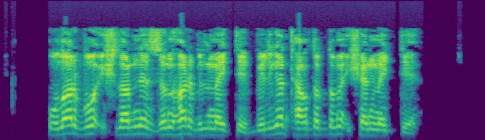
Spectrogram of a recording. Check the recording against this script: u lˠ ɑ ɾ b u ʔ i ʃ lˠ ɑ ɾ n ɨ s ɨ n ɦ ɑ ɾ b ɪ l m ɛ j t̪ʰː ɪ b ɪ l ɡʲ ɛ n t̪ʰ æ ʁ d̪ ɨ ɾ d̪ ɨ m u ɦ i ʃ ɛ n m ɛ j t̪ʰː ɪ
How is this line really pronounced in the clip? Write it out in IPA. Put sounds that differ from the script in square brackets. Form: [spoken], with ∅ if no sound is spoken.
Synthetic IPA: u lˠ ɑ ɾ b u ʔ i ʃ lˠ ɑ ɾ n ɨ [z] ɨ n ɦ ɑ ɾ b ɪ l m ɛ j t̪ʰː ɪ b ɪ l ɡʲ ɛ n t̪ʰ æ ʁ d̪ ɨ ɾ d̪ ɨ m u [∅] i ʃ ɛ n m ɛ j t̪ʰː ɪ

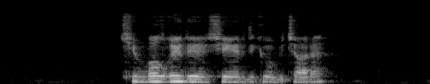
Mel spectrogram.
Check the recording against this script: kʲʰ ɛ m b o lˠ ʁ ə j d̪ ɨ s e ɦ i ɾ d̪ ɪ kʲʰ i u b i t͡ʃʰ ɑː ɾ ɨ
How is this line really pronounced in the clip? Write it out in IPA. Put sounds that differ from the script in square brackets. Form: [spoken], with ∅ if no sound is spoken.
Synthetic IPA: kʲʰ [i] m b o lˠ ʁ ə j d̪ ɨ [ʃ] e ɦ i ɾ d̪ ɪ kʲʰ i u b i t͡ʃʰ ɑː ɾ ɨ

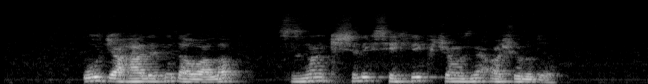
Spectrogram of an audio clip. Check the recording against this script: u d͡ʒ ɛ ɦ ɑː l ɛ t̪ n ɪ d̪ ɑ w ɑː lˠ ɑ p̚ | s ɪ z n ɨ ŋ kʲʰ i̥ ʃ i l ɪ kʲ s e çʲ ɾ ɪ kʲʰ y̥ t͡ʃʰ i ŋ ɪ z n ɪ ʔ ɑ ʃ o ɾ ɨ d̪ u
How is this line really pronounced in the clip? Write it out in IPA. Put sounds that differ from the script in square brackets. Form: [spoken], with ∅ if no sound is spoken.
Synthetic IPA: u d͡ʒ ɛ ɦ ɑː l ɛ t̪ n ɪ d̪ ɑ w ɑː lˠ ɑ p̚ | s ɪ z n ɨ ŋ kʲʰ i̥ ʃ i l ɪ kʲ s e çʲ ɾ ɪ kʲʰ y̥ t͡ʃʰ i ŋ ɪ z n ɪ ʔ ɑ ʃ [u] ɾ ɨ d̪ u

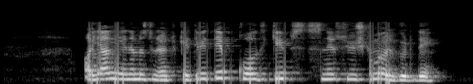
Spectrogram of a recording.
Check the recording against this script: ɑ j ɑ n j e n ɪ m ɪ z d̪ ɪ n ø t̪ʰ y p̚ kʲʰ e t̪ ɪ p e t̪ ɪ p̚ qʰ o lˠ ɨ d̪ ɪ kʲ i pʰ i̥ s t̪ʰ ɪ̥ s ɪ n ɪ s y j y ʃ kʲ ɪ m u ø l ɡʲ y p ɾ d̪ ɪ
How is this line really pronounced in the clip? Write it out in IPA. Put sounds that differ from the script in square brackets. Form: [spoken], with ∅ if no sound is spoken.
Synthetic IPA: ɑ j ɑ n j e n ɪ m ɪ z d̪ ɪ n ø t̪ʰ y p̚ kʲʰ e t̪ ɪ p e t̪ ɪ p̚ qʰ o lˠ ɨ d̪ ɪ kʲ i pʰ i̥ s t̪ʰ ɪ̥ s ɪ n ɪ s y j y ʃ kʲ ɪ m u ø l ɡʲ y [∅] ɾ d̪ ɪ

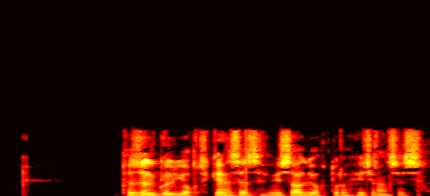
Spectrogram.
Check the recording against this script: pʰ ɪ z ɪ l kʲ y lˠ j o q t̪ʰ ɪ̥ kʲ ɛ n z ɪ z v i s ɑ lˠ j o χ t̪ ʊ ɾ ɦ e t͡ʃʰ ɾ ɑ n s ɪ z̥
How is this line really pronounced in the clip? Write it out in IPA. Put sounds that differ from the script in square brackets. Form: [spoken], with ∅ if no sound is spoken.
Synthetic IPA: pʰ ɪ z ɪ l [ɡʲ] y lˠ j o q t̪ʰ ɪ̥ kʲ ɛ n [s] ɪ z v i s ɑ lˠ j o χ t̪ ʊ ɾ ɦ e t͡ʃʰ ɾ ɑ n s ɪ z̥

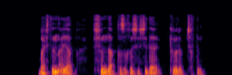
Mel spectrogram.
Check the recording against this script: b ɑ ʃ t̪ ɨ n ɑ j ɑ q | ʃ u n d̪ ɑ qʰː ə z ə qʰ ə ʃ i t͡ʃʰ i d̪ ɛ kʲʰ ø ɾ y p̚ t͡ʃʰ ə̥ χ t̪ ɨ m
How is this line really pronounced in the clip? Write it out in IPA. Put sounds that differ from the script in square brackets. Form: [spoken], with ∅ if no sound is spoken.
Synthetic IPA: b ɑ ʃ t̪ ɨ n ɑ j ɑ q | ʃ u n d̪ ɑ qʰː ə z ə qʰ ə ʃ i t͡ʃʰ i d̪ ɛ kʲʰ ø ɾ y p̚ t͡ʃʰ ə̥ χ t̪ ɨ m

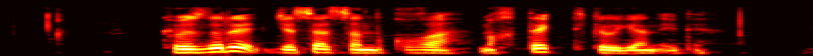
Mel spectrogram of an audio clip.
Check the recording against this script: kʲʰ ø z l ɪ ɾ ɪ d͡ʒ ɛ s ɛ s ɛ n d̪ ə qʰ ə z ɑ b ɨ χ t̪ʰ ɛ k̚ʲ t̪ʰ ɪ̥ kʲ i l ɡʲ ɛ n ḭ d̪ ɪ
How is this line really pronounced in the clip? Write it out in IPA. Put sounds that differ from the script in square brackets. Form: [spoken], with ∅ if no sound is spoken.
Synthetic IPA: kʲʰ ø z l ɪ ɾ ɪ d͡ʒ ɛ s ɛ s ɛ n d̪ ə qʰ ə [ʁ] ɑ [m] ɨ χ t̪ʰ ɛ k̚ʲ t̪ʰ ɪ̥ kʲ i l ɡʲ ɛ n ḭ d̪ ɪ

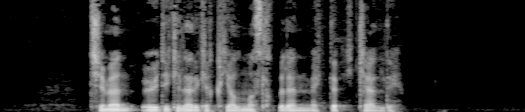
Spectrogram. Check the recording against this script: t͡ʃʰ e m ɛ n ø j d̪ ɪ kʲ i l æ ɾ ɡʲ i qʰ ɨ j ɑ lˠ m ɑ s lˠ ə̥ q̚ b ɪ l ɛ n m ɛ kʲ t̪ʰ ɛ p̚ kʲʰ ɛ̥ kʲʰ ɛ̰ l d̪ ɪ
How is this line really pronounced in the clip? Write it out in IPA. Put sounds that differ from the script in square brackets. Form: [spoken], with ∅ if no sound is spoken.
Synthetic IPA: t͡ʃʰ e m ɛ n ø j d̪ ɪ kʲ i l æ ɾ ɡʲ [ɛ] qʰ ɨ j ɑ lˠ m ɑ s lˠ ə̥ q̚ b ɪ l ɛ n m ɛ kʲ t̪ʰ ɛ p̚ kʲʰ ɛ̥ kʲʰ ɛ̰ l d̪ ɪ

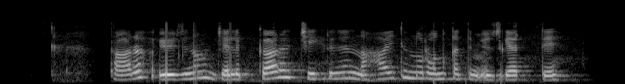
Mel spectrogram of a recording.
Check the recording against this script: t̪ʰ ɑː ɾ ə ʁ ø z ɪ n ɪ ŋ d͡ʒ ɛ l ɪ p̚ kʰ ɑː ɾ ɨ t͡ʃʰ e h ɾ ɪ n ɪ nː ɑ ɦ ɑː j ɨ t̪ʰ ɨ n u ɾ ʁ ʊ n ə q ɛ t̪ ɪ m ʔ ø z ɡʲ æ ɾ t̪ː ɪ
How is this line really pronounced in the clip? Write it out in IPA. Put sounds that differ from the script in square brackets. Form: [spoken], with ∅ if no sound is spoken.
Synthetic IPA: t̪ʰ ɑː ɾ ə [χ] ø z ɪ n ɪ ŋ d͡ʒ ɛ l ɪ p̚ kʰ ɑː ɾ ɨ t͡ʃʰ e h ɾ ɪ n ɪ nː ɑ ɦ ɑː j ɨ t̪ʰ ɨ n u ɾ ʁ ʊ n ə q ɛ t̪ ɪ m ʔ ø z ɡʲ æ ɾ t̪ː ɪ

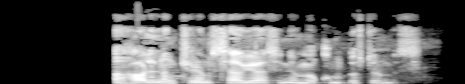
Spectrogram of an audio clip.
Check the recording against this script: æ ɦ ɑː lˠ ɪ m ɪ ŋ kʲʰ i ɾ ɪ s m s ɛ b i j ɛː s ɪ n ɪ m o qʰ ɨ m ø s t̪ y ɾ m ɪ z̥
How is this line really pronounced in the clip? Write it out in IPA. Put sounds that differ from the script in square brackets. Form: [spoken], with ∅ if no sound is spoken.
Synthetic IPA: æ ɦ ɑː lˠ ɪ [n] ɪ ŋ kʲʰ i ɾ ɪ [∅] m s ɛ [w] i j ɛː s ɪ n ɪ m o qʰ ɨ m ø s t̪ y ɾ m ɪ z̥

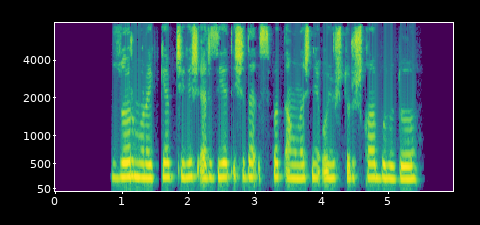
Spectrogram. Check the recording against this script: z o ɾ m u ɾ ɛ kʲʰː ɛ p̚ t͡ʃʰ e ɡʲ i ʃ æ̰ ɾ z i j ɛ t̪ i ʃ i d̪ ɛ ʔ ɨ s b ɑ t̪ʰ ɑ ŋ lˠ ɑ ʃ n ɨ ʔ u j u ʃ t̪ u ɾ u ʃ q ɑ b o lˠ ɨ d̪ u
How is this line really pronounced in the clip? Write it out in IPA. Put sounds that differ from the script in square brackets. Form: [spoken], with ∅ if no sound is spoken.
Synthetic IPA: z o ɾ m u ɾ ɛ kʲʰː ɛ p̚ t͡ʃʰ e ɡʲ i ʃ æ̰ ɾ z i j ɛ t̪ i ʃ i d̪ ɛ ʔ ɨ s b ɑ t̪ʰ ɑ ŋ lˠ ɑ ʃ n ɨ ʔ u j u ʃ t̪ u ɾ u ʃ q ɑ b o lˠ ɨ d̪ u

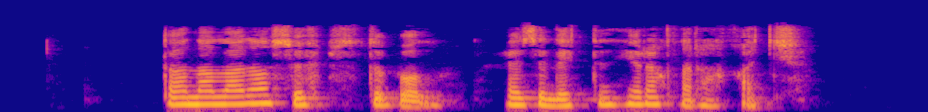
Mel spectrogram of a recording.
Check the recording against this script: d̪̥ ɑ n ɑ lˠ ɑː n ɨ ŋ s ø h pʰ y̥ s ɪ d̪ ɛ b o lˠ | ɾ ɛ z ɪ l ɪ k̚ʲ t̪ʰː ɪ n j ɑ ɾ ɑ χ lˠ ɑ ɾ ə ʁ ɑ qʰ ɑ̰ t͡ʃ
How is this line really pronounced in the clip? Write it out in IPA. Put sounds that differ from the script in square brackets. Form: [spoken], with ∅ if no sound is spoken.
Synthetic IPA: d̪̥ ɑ n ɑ lˠ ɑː n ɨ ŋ s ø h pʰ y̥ s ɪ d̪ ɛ b o lˠ | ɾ ɛ z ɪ l ɪ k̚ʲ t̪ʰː ɪ n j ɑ ɾ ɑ χ lˠ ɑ ɾ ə ʁ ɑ qʰ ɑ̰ t͡ʃ

